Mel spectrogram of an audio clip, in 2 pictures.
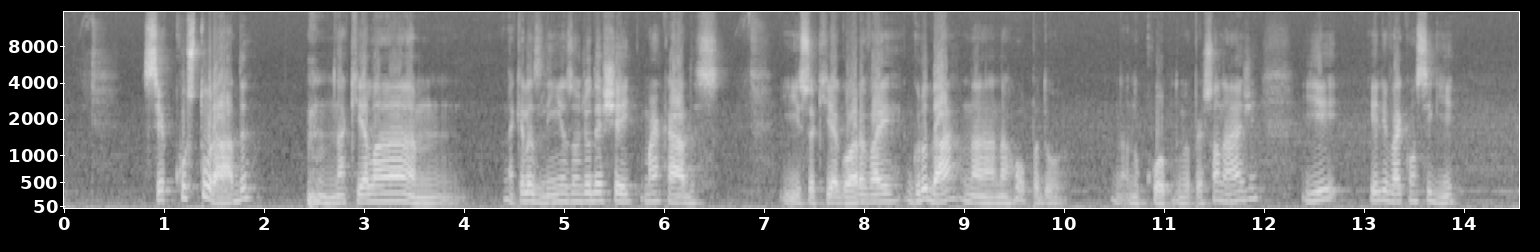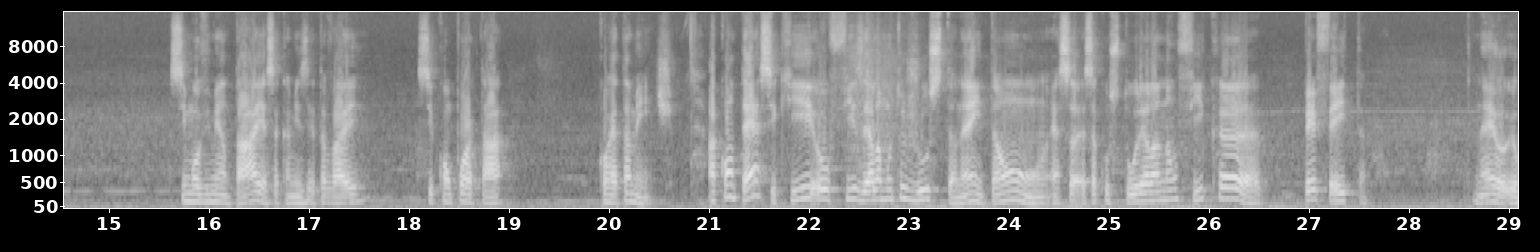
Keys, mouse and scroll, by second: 0.2 middle click, 1.0-2.4 middle drag, 5.5-7.1 middle drag, 24.2 Escape, 25.1-26.4 middle drag, 27.2-29.0 middle drag.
